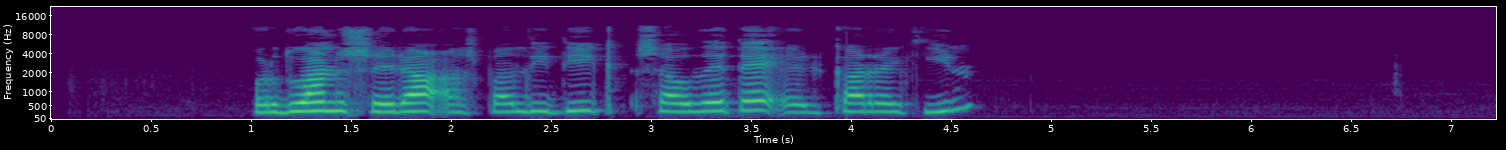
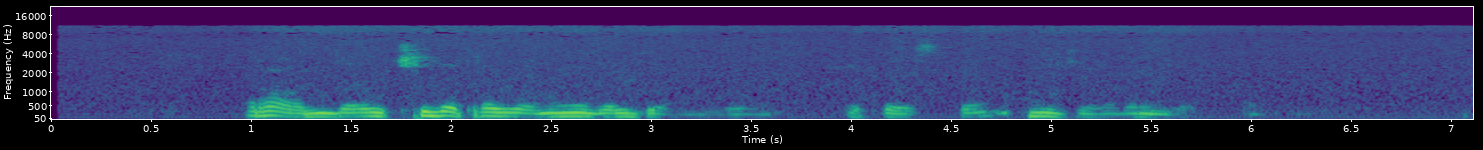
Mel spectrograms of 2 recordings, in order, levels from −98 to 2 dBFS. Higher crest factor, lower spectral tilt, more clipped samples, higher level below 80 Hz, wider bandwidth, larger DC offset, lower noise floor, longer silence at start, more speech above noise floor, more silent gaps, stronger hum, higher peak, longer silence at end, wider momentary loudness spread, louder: about the same, 22 dB vs 20 dB; second, -3 dB/octave vs -7 dB/octave; neither; second, -90 dBFS vs -58 dBFS; about the same, 11 kHz vs 11.5 kHz; neither; first, -84 dBFS vs -56 dBFS; about the same, 1 s vs 0.95 s; first, 56 dB vs 31 dB; neither; second, none vs 50 Hz at -55 dBFS; about the same, -10 dBFS vs -8 dBFS; first, 2.65 s vs 1.5 s; second, 13 LU vs 22 LU; about the same, -28 LUFS vs -26 LUFS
